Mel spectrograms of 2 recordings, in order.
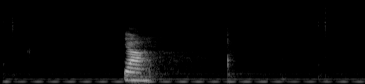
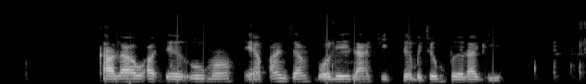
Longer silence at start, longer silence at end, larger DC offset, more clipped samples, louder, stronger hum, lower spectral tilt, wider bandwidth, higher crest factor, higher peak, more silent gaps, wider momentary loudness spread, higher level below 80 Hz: first, 1.25 s vs 1 s; first, 1.35 s vs 0.05 s; neither; neither; second, -26 LUFS vs -23 LUFS; neither; about the same, -6.5 dB/octave vs -7 dB/octave; first, 15 kHz vs 8.2 kHz; about the same, 24 dB vs 24 dB; second, -10 dBFS vs 0 dBFS; second, none vs 5.12-5.28 s; first, 28 LU vs 9 LU; second, -78 dBFS vs -64 dBFS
